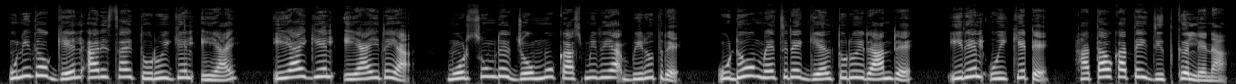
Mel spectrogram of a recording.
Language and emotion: Santali, neutral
